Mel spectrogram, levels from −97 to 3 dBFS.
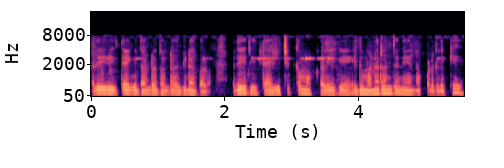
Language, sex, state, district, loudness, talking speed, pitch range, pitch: Kannada, male, Karnataka, Dharwad, -22 LUFS, 140 wpm, 110-120 Hz, 115 Hz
